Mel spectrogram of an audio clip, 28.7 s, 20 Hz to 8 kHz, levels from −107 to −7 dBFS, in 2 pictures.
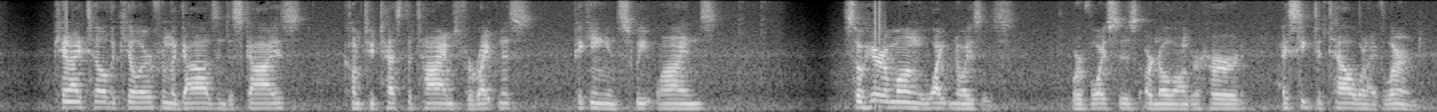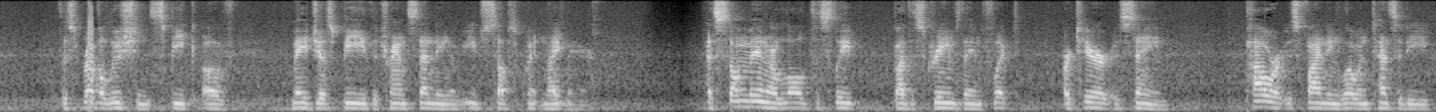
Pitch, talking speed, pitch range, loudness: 125 Hz, 150 wpm, 120-135 Hz, -22 LUFS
